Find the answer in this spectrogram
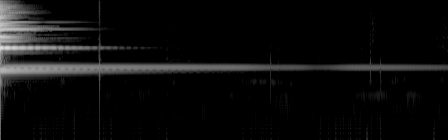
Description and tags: Small Brass Bell
An old brass mortar that belonged to my grandmother in Romania, hit with a metallic hammer.
bell, small, brass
